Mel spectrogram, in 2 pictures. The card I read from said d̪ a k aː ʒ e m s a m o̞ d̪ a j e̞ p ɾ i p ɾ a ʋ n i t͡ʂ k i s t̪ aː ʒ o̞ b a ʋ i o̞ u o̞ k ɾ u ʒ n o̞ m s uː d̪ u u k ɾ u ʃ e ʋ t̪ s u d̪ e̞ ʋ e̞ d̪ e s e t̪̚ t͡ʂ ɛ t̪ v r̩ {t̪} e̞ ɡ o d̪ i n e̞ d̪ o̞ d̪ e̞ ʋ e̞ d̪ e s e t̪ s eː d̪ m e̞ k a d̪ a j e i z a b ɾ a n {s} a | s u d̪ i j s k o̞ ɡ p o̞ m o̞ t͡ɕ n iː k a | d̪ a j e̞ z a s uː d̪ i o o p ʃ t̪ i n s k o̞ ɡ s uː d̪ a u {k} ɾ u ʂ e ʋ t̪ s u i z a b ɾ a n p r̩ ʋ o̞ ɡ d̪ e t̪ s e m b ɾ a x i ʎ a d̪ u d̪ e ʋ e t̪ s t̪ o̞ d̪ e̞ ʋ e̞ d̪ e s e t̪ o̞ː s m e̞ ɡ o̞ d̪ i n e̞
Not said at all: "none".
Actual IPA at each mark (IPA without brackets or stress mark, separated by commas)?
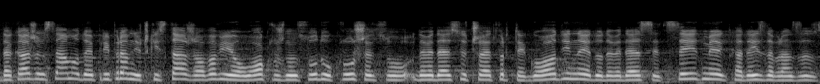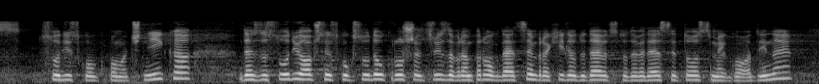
t̪, z, k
